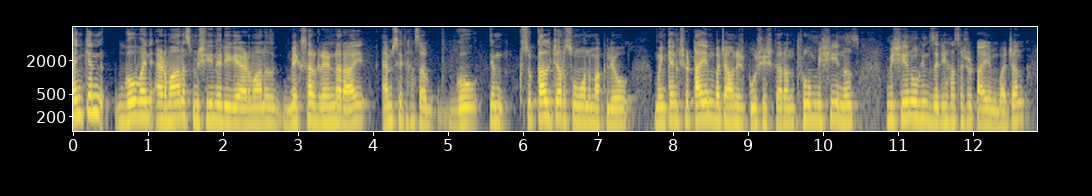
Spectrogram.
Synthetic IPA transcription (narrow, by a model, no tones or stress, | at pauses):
ɐnʲkʲɐnɡoːʋɐnʲʔɐɖʋaːnɐsmiʃiːnɐɾiːɡɐɐɖʋaːnɐsmeksɐɾɡɾeːɳɖɐɾaːj | emsit̪ʰiɦɐsɐɡoːt̪im | sukɐlt͡ʃɐɾsũːɐnmɐklijoː | munʲkʲɐnt͡ʃʰuʈaːjmbɐt͡ʃaːʋnɨd͡ʒkoːʃiʃkɐɾɐnt̪ʰɾuːmiʃiːnɨz | miʃiːnoːɦind̪zɐɾiɦɐsɐʃʰuʈaːjmbɐt͡ʃɐn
